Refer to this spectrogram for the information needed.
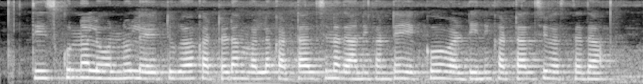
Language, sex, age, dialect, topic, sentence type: Telugu, female, 18-24, Telangana, banking, question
